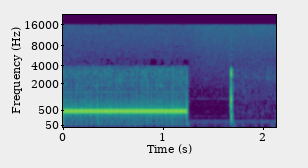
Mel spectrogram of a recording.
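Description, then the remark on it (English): A steady, buzzing telephone ringback tone sounds for about a second on an outgoing call, then cuts off abruptly, followed by silence and a single short click. “Answer. Does he have voicemail? The goddamn phone.”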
